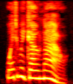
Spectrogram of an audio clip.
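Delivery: put-on a child asking in the pouring rain; eager little girl. Child Susan voiced in story.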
